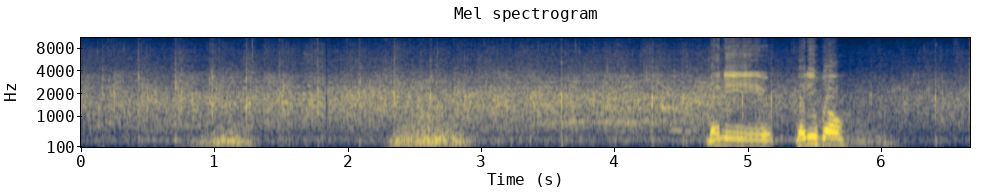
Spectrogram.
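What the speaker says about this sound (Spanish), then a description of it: "para quienes le pido un muy fuerte aplauso" An event audience claps for an Olympic judo gold medalist being introduced, the applause rising and swelling in waves while a presenter speaks over it, with short bursts of nearby talk near the end.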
